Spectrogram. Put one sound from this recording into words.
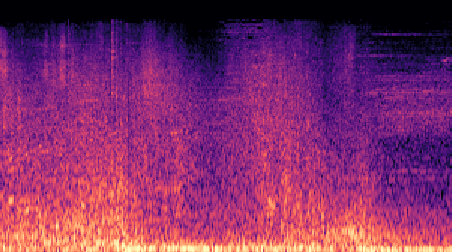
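A loud game explosion booms and crackles.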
